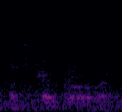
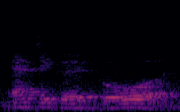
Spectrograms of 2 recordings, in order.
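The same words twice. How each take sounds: First: Soft whisper of praise to the dog. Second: Slow tender praise to a puppy; slow soothing praise. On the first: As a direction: breathe the praise so he stays calm. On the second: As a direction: draw it out gently to calm him. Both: Real, not acted. Praising dog who came close.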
